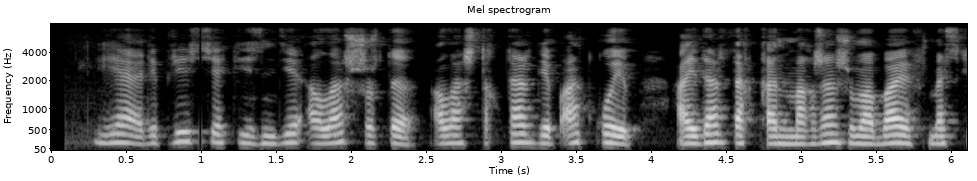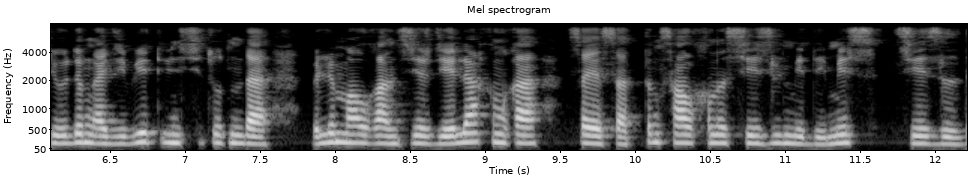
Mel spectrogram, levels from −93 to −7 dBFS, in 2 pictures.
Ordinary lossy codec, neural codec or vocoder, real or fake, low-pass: none; none; real; 7.2 kHz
